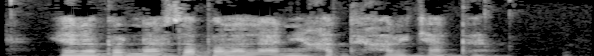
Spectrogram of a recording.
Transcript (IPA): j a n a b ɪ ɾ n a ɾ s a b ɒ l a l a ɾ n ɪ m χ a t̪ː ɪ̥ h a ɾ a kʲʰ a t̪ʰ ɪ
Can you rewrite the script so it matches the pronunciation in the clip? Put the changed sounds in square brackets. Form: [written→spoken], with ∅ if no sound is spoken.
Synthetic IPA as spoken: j a n a b ɪ ɾ n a ɾ s a b ɒ l a l a ɾ n ɪ [m→ŋ] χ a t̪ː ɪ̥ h a ɾ a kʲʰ a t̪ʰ ɪ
